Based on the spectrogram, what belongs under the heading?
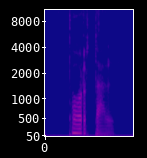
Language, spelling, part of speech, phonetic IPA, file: Polish, portal, noun, [ˈpɔrtal], Pl-portal.ogg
